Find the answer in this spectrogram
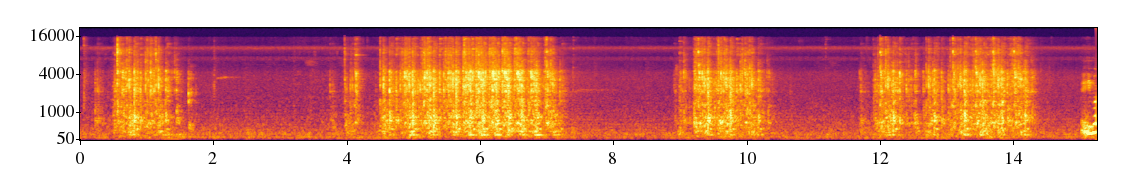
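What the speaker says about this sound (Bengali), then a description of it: "এই কোণাটা দিয়ে আমি সেলাইটা দিতে থাকবো" A sewing machine stitches a blouse in several loud runs of rapid mechanical clatter, each lasting one to three seconds and separated by short quiet pauses.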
